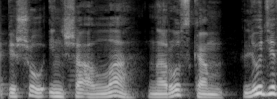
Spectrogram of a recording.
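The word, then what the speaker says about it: إن شاء الله: так ин ша алла а произнося это вы говорите иншалла хорошо итак когда я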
